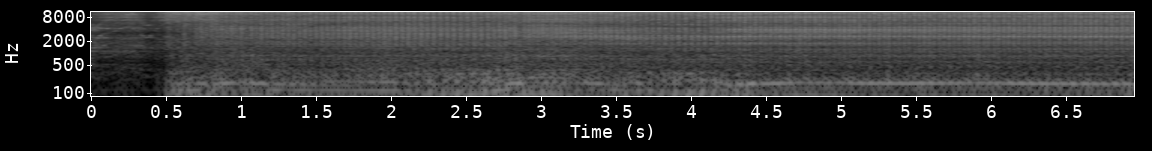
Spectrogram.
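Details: Engine after a tune-up: catches and settles into a fast idle with an intermittent extra droning tone; abnormal noise, source unclear.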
